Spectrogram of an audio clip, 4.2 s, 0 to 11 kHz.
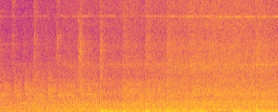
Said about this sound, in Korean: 일이 끝날 때까지 단 1시간도 꺼지지 않는 엔진의 소음은 엄청나다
